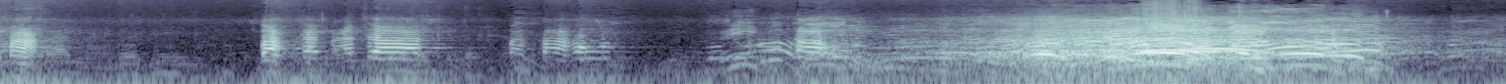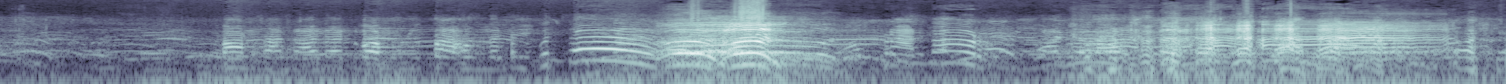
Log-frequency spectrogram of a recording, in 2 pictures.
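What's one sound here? A man speaks forcefully through a loudspeaker outdoors.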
